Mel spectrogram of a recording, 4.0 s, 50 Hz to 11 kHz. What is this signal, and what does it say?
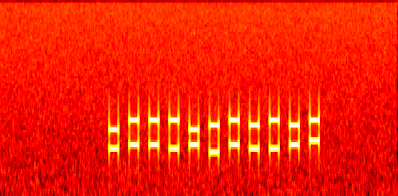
DTMF, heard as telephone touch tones, dialled by machine, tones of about 90 ms. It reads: 4996729568#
